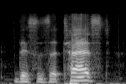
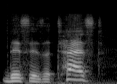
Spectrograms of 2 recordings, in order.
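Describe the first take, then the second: First: The sound is far too loud. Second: The sound is rich and crisp. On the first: The speaker calls it wrong. "the Amazon Basics is far too loud" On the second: The speaker calls it right. "The Rode is a lot richer sound and is a lot crisper"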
